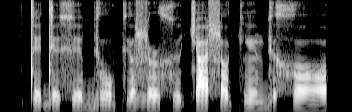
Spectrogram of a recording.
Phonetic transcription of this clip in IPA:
tedexe bʲokʲʌ ɮə˞xʏca ɬʌkʲẽbʲɐ xʌ

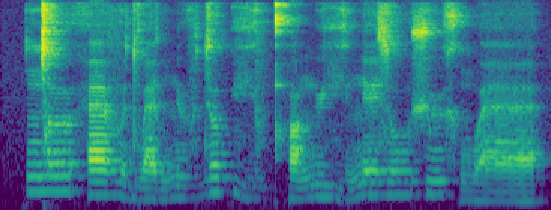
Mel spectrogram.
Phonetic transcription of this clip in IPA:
ŋ͡ǀɵː˦hæː˧v ɵ˨dwæ˨dnʉː˧v dɵː˦p vʲʉ˨vqʰu˨ŋy˧ vʲɵ˨ne˦ zuː˦ʃʉː˦x ŋʷæː˨

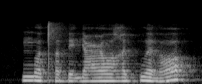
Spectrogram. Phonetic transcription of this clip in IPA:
ŋʷʌt̪ʰʌθɪnɪ ʕɔʁɪ kʷɜðɔ

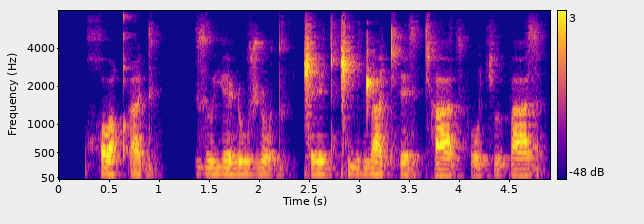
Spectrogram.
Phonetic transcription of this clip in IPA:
χoqʼed | zɯje ɳuzɳod | ǁed ǁid ɳacʰezcʰat͡sʼo cɯpaz

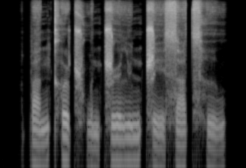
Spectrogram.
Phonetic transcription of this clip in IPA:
pa˧˥nkʰɤ˥˩ʈ͡ʂʰwə˩n ʈ͡ʂɻ̩˥ly˥nʈ͡ʂe˨˩ɪ̯ sä˧˥t͡sʰɹ̩˨˩u˦

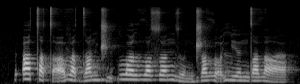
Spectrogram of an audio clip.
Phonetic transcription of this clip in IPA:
ʔœ˥tˤʏ˩tˤo̰˥vɪ˩ dˤe˥nd͡ʒḭ˥blˠʏ˥lʲ ðˤʊ˥zˤø˥nzʊ˩nd͡ʒɐ˥ ðˤo̰˥ lʲœ˥ndɐ˥ ðˤa˩

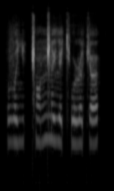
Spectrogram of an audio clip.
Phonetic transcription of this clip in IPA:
vəʎi ǁɔ̃ŋ͡ǁelʲa cʰuɭœcœ

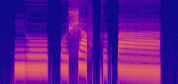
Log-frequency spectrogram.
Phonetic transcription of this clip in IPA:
ɲoːk͡po ʃafkɤk͡paː

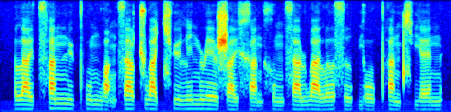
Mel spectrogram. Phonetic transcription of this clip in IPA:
la˨˦ɪ̯t͡sʰa˦nn̪y˨˦pʰu˨˦ n̪wɑ̰˨˩ŋsä˦ʈ͡ʂwä˥˨ t͡ɕʰy˥˨li˦nɻe˥˨ɪ̯ʂa˨˦ɪ̯ xa̰˨˩nxʊ˨˦ŋ sä˦ɻwä˥˨lɤ˦ sɹ̩˦pjo˥˨ʊ̯ pʰa˥˨nt͡ɕʰjɛ˦n

